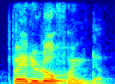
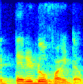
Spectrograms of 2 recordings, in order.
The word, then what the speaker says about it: टेरिडोफाइटा: Then third we have पेरिडोफाइटा, यहां लिख रहा हूं। थर्ड इज पेरिडोफाइटा, इसकी स्पेलिंग पी से स्टार्ट होती है, पेरिडोफाइटा या टेरिडोफाइटा बोलते हैं।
